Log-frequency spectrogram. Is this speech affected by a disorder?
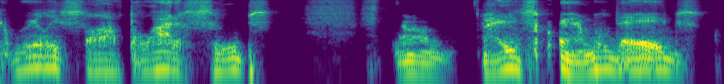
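Yes: laryngectomy.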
